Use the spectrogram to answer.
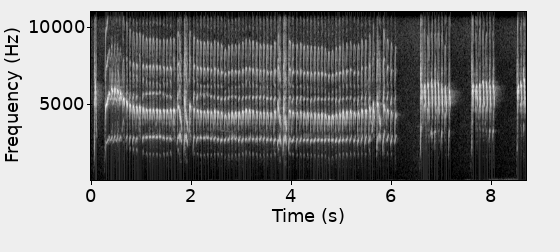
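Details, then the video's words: Gacor white-rumped shama song for training songbirds, full of tembakan without ngukluk: a long, very fast buzzy rattle lasting about six seconds, followed by three short high trilled bursts. "MURAI BATU GACOR FULL ISIAN TEMBAKAN MEWAH GAK ADA NGUKLUK NYA"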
